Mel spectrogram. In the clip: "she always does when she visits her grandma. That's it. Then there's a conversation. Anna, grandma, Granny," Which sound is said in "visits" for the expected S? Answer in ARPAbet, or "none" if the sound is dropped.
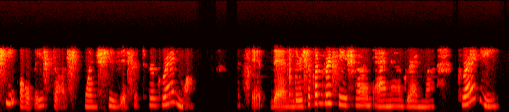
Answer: none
